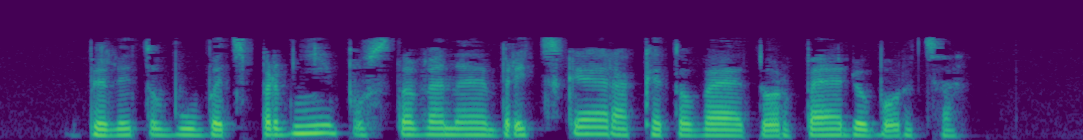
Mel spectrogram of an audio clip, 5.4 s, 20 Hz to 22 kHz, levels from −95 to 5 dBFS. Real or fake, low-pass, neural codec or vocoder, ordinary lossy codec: real; 7.2 kHz; none; MP3, 32 kbps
